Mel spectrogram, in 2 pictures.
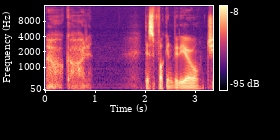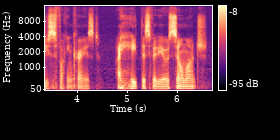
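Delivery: low, hushed disgust; quietly exasperated. Real, not acted. Dreading the next video he hates, quiet exasperation. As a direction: grumble it low, worn down. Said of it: "because I'm angry about".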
